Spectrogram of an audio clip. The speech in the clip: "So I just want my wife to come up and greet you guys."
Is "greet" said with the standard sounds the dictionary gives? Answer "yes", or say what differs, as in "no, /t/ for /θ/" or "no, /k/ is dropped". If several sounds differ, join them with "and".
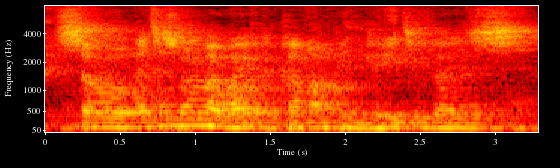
no, /ɹ/ is dropped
